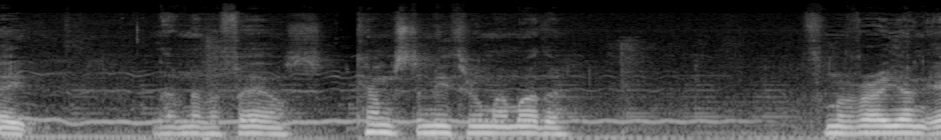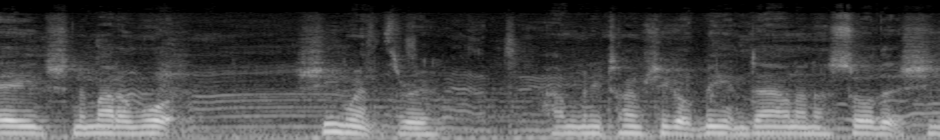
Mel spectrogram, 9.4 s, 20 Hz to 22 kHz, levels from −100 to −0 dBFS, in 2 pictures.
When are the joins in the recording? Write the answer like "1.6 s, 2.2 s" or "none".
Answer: 1.8 s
